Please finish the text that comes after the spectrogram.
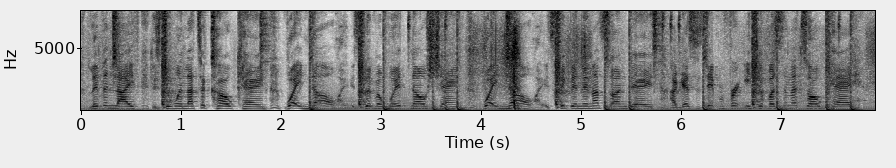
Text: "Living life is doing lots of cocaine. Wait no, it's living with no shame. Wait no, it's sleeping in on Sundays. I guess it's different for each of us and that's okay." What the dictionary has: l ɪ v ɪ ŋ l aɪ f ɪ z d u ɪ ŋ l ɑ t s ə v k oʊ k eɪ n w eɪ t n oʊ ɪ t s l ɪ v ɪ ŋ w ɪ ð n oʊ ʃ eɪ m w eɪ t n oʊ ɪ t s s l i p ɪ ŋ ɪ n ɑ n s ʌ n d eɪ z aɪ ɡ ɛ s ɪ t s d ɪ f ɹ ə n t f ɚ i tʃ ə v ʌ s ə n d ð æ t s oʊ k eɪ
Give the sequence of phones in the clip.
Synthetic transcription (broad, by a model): l ɪ v ɪ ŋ l aɪ f ɪ z d u ɪ ŋ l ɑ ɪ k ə k oʊ k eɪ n w eɪ t n oʊ ɪ t s l ɪ v ɪ ŋ w ɪ ð n oʊ ʃ eɪ m w eɪ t n oʊ ɪ t s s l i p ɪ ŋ ɪ n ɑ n s ʌ n d eɪ z aɪ ɡ ɛ s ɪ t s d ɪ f ə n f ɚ i tʃ ə v ʌ s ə n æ t s oʊ k eɪ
